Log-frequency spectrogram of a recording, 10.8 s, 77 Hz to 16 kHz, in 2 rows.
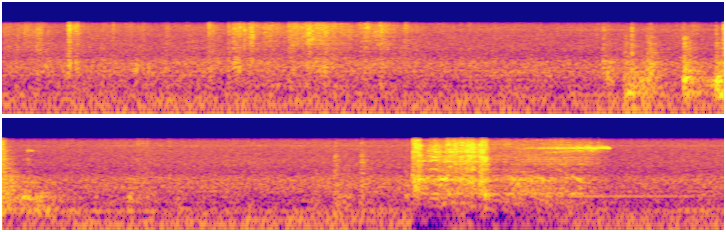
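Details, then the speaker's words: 1964 Buick LeSabre, unmolested 50-year-old car with new aftermarket dual exhaust: engine catches and settles into a steady, mellow low rumble at idle with no misses or knocks; idles smoothly. "is pretty smooth see she's got a good Rumble"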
